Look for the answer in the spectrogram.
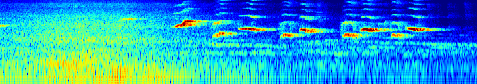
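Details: Green leafbird during pairing: after a stretch of soft background hiss, a run of clear whistled notes begins, alternating higher and lower pitches in a lively, uneven sequence.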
